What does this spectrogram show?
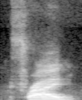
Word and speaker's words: Fried: I don't hate Freed. It's spelled Fried, whatever.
